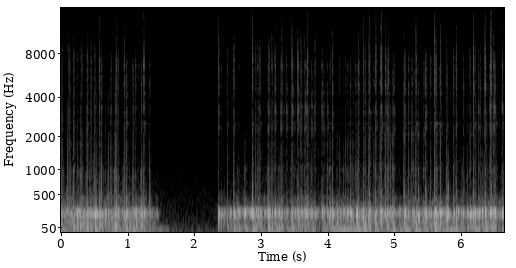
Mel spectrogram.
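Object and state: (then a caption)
Metal microphone mesh grille. Long acrylic nails on both hands rapidly scratch and tap the hollow black metal mesh grille of a large USB microphone, making a dense stream of close-up clicks and scrapes over a warm, boomy low body. The sound fades into a brief silence near the two-second mark, then starts again abruptly and continues steadily to the end.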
